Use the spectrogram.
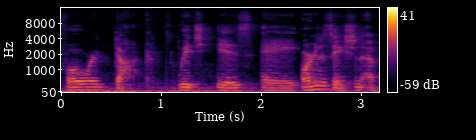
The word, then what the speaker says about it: FWD:Doc: With this video, I'd like to lift up FWD:Doc [pronounced "Forward Doc"] which is an organization of documentary filmmakers with disabilities.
